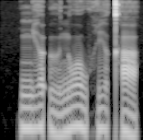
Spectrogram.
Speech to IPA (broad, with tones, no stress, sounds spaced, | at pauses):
ɲ i˧˥ ə̯ ʔ ɯː˩˧ n ʋ o˥˨ w h i˥˨ ə̯ kʰ a˥˨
